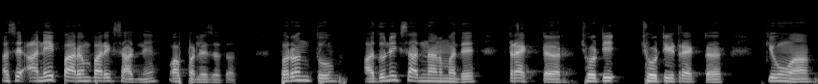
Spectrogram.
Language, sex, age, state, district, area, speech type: Marathi, male, 18-30, Maharashtra, Satara, rural, spontaneous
